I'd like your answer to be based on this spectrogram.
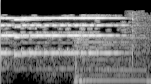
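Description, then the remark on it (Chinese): A bright, steady electronic ringtone tone sounds throughout, with a layered melodic beep pattern holding high pitches, joined midway by a lower sustained tone; no one speaks over it. “谁谁谁电话？谁在电话了？给我挂了！”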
